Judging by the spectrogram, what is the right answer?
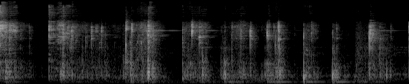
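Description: Ingredients are stirred while being dry-roasted in a hot kadhai, producing repeated bursts of scraping and rattling clinks in an irregular rhythm, close and fairly loud, with no talk.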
